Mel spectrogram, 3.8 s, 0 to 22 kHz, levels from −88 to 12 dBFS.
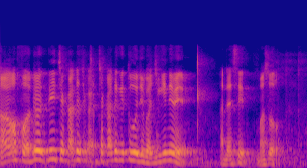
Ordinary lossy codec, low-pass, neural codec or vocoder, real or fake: none; 7.2 kHz; codec, 24 kHz, 3.1 kbps, DualCodec; fake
